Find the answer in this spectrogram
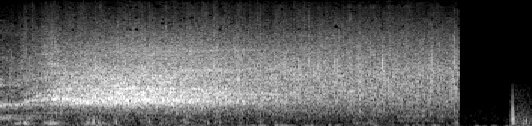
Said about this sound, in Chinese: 再一次掌声！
